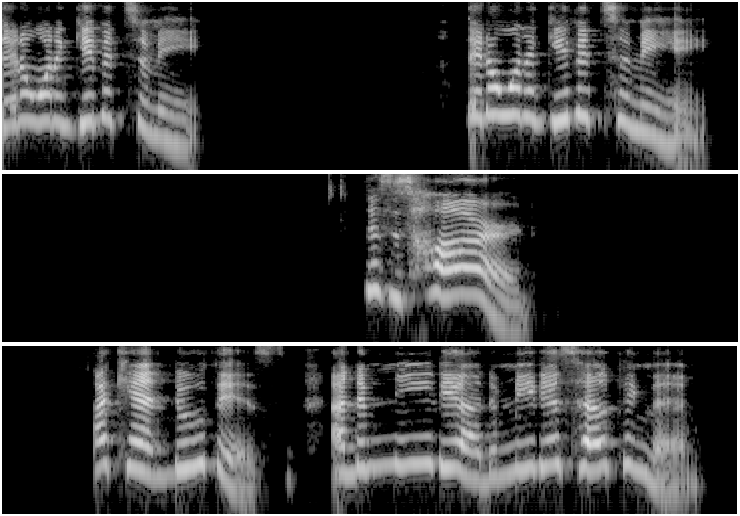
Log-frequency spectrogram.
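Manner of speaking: high, whining, kicking-and-screaming complaining tone. Mocking how Mark Golding talked to the diaspora: mock whining as Mark Golding. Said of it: "he's whining and complaining".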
